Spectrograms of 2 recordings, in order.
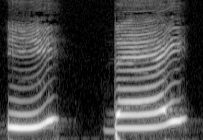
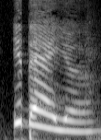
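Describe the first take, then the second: First: Ideia as long separate i, dei, a; syllable by syllable. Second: Said in the usual way. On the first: Shown as a demonstration. Teacher dividing Ideia for the class, syllable by syllable. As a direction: break Ideia into held syllables.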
